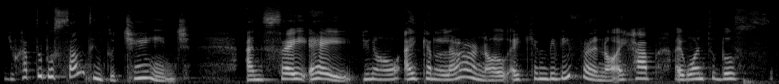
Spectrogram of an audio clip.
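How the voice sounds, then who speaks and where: Woman, emphatic, encouraging, slightly high voice. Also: animated, normal speed. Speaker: interviewee. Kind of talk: casual interview talk.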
